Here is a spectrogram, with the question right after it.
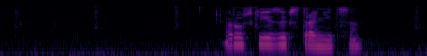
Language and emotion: Russian, neutral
